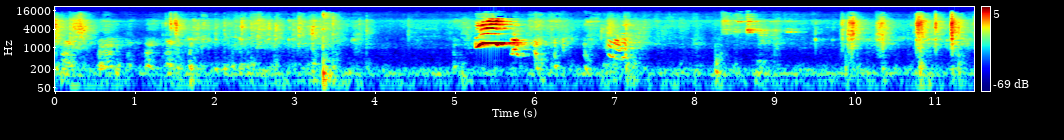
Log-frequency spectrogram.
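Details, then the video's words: In an indoor play room, one of six Labrador Retriever puppies gives a sharp, thin, high whine midway during play. Softer whimpers, rustling, clattering paws and a steady low hum fill the room around it. "Labrador puppies at play!"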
